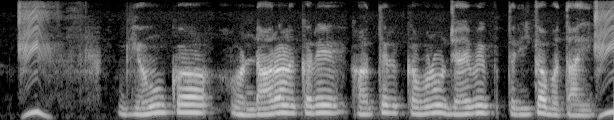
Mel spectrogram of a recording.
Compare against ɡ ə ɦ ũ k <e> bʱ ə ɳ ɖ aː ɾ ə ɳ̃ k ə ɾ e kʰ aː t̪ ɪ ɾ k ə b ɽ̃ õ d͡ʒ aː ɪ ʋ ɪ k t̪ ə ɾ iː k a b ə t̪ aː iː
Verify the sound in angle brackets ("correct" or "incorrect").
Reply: incorrect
